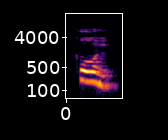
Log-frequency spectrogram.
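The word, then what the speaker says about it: Kolb: this gentleman called David Cole or David Cole the B is silent an American educationist came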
